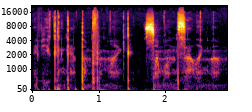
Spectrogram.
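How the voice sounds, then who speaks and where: A young woman whispering softly while she practises a language, musing aloud and chuckling at her own slips. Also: moderate pace. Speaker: ASMR creator.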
